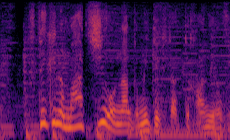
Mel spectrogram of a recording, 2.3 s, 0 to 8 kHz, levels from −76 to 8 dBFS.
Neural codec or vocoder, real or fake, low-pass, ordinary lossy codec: none; real; none; none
